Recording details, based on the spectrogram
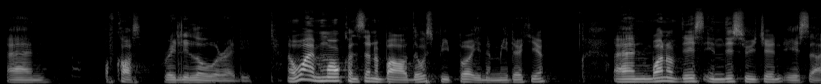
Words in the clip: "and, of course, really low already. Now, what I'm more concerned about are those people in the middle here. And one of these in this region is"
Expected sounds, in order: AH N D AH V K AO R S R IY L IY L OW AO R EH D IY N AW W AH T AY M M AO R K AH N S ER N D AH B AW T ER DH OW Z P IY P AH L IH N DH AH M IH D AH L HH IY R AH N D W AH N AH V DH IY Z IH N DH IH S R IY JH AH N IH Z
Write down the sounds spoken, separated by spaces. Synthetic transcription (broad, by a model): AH N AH F K AO S R IY L IY L OW AO R EH D IY N AW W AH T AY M M AO K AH N S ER N AH B AW T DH OW S P IY P AH L IH N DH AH M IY D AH HH IY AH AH N W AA N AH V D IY S IH N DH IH S R IY JH AH N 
